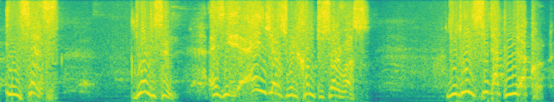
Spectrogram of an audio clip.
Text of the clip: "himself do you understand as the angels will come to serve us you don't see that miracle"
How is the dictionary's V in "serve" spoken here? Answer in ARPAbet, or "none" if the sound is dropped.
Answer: V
